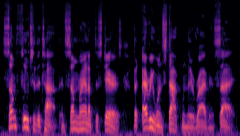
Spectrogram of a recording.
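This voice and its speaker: A man's voice: fairly low pitch, very animated, moderate pace, sharp tone, slightly rough. A man reading scripted narration from a superhero novel as an audiobook reader.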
